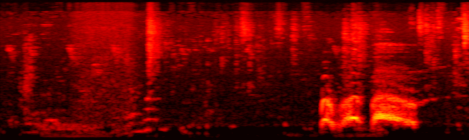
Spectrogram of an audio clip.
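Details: Spotted dove, a lively male lure bird calling to draw other doves, used as therapy for stressed caged doves: after quiet background, two loud, hoarse cooing notes in quick succession near the end.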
